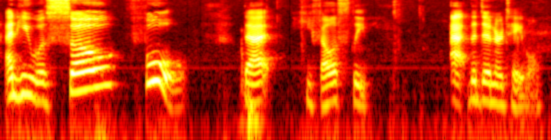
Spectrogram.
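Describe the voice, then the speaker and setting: A young woman telling a made-up story to a small child, slowly and expressively, stopping to ask questions. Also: on the low side, big pitch swings. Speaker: parent telling a bedtime story.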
